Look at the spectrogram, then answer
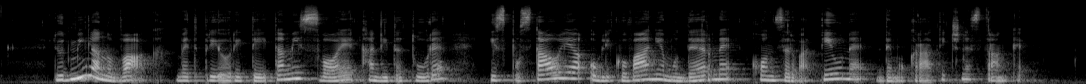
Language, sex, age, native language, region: Slovenian, female, 30-49, Slovenian, Carinthia region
